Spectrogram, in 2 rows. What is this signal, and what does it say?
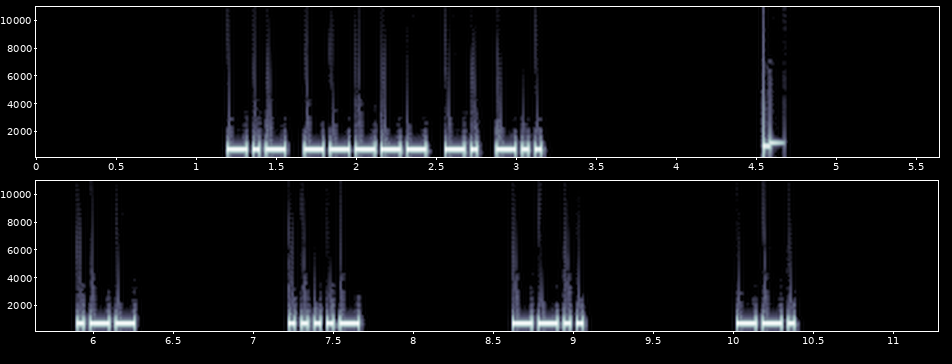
Morse code, heard as a keyed tone, about 32 wpm, spaced as for 13 wpm, 700 Hz. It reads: K0ND W4ZG
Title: USA Call Signs - 4 Characters - 8x Character Spacing - 30wpm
